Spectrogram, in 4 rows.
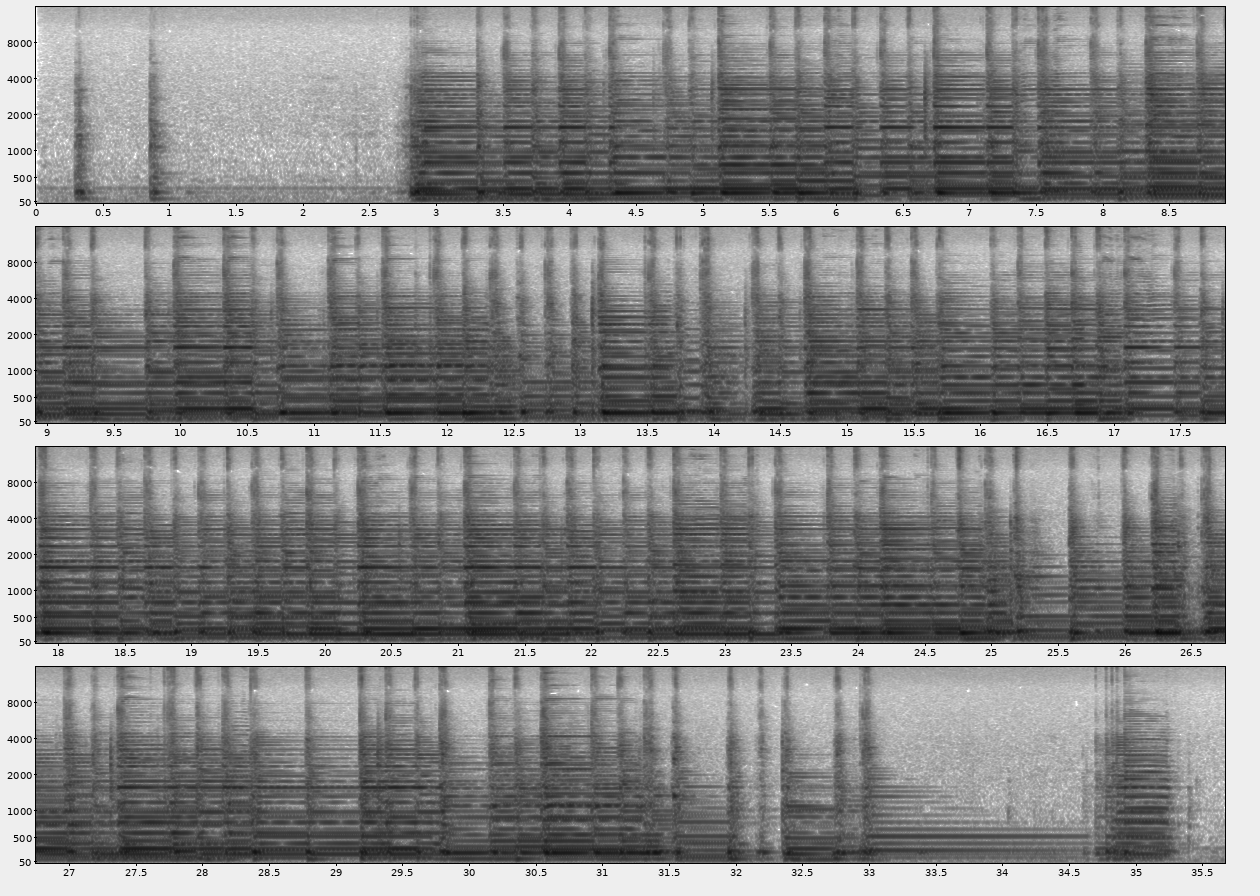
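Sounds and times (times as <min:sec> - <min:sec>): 
acoustic music: 0:02.7 - 0:35.4.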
